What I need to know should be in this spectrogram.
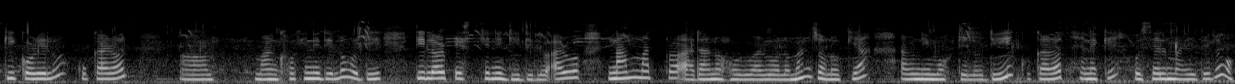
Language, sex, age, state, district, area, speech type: Assamese, female, 18-30, Assam, Kamrup Metropolitan, urban, spontaneous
